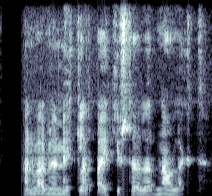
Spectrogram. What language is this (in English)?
Icelandic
